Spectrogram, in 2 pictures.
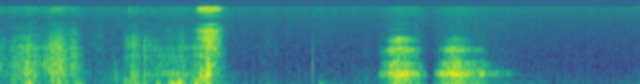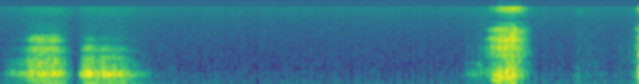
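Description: Catching inhales followed by a few sneezes, with quiet pauses between; repeated sneezing from allergic rhinitis.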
